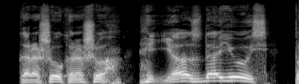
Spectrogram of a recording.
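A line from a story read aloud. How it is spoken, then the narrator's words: Groaning. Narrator (Russian): простонал он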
